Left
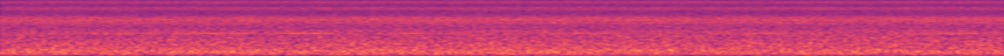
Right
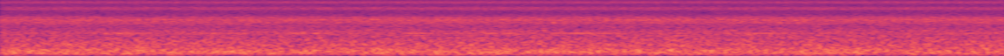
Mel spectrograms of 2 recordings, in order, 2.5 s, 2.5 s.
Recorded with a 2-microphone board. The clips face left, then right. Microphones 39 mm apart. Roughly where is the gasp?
I don't hear a gasp.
